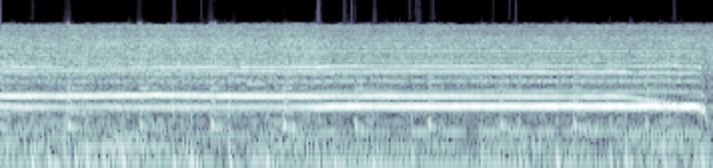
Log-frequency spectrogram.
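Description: Punk rock band playing live: electric guitar holding long, steady ringing notes over a regular drum beat of about two hits a second.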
